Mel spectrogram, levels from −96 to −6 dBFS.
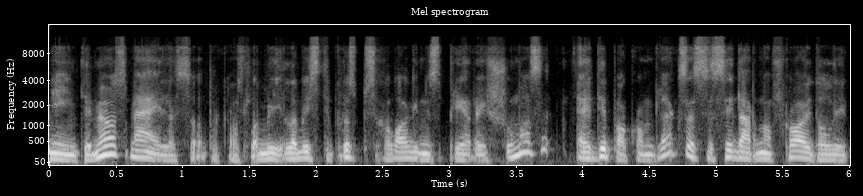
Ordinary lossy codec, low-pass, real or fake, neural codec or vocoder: Opus, 16 kbps; 9.9 kHz; fake; vocoder, 22.05 kHz, 80 mel bands, WaveNeXt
